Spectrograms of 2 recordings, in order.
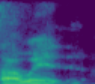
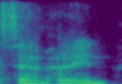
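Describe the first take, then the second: First: It is not read like the English 'Sam Hain'. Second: It is read like the English words 'Sam Hain'. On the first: The speaker calls it right. "but it's actually pronounced Samhain" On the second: The speaker calls it wrong. "in English, it looks like Sam Hain"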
